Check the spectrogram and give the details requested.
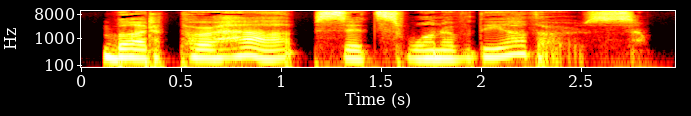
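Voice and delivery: ordinary delivery

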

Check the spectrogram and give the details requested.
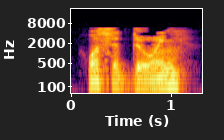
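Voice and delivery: plain

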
